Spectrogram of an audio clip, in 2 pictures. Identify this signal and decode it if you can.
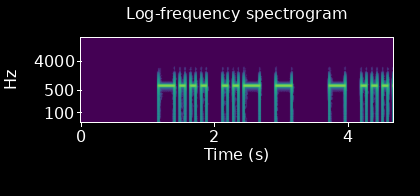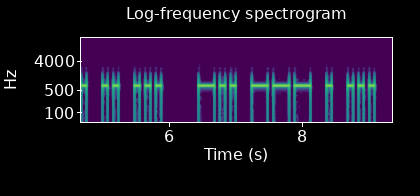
Morse code, heard as a keyed tone, about 15 wpm, 700 Hz. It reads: BUT THIS DOES
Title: Sentences from Top 1400 Words 15wpm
